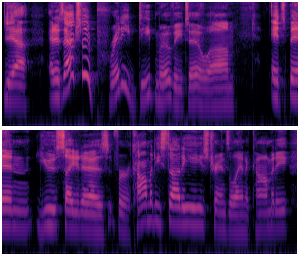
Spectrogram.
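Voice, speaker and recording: A man's voice: on the high side, expressive, unhurried, smooth. A man hosting a casual film podcast, talking in an informal, explanatory way. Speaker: podcast host.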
